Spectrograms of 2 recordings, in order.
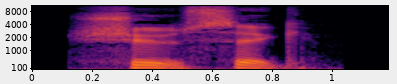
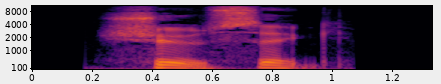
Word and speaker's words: tjusig: Be careful of your pronunciation of the TJ. – Tjusig. Tjusig.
